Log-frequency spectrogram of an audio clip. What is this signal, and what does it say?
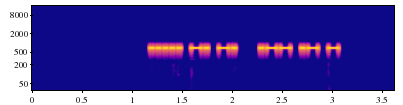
Morse code, heard as a keyed tone, about 36 wpm, 700 Hz. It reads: 5NN WAT
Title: Ontario QSO Party Exchange 35wpm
